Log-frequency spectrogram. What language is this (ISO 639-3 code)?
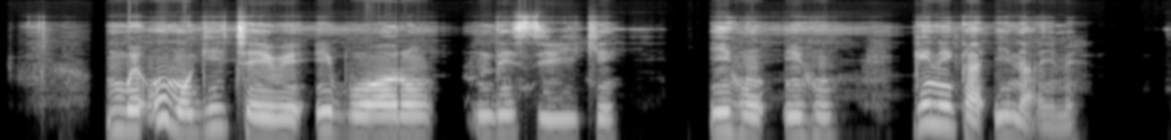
ibo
